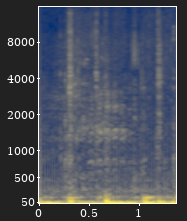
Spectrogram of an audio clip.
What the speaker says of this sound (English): there's just a bunch of shaved sheep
